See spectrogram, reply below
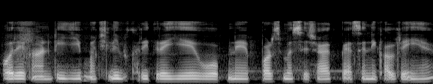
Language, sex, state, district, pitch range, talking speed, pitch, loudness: Hindi, male, Bihar, West Champaran, 130-135 Hz, 250 wpm, 130 Hz, -19 LUFS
